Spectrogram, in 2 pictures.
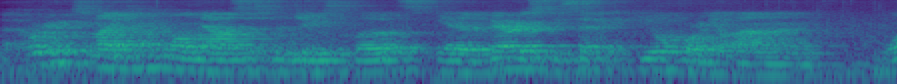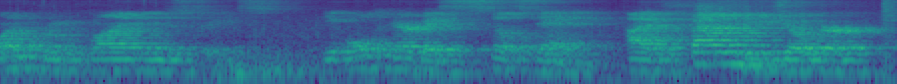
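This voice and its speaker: A man's voice: medium pitch, normal speed, lightly acted. A man playing an earnest young vigilante hero in a radio drama, speaking with urgent, dramatic intensity. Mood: determined. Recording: noisy rain and traffic bed.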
